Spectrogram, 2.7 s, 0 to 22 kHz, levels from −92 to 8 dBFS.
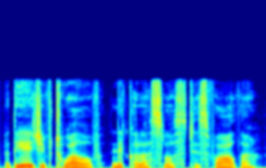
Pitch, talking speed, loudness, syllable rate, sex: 180 Hz, 200 wpm, -18 LUFS, 5.7 syllables/s, female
